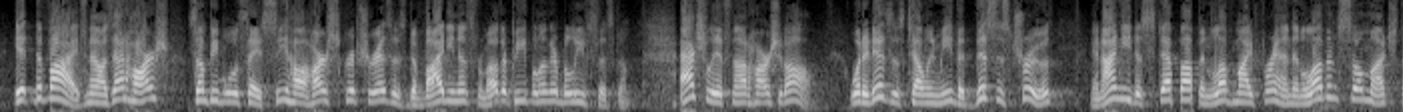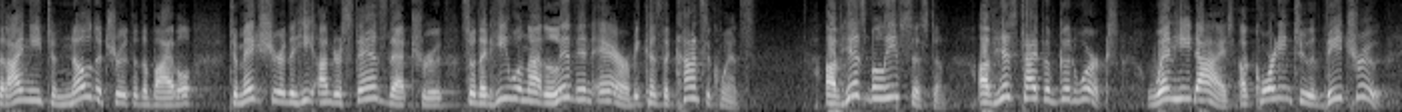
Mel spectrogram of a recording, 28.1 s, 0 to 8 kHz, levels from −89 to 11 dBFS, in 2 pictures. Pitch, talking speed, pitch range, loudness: 215 Hz, 220 wpm, 180-250 Hz, -17 LUFS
